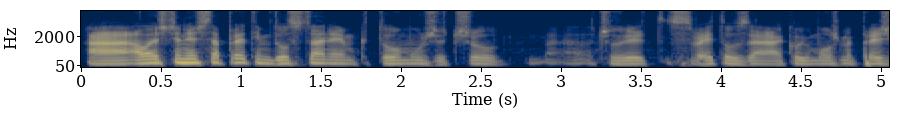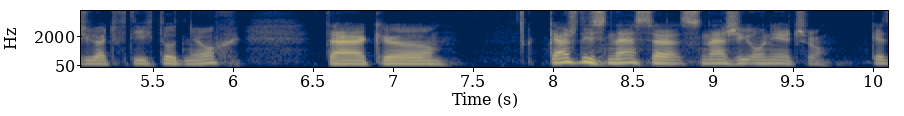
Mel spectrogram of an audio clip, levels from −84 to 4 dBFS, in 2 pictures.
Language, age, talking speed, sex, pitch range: Slovak, 30-49, 190 wpm, male, 125-155 Hz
